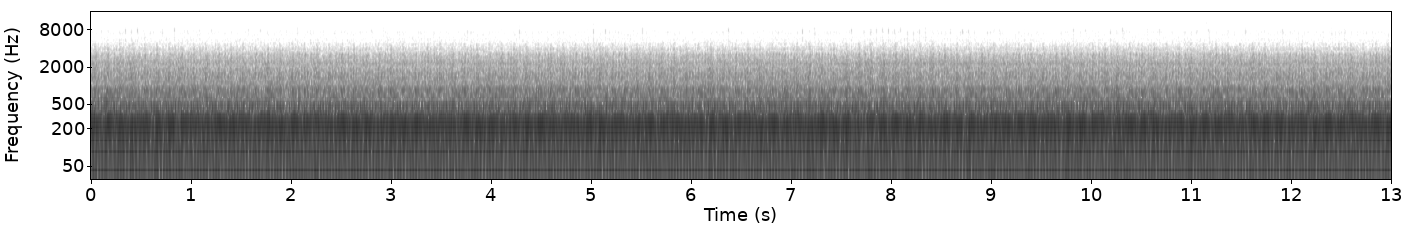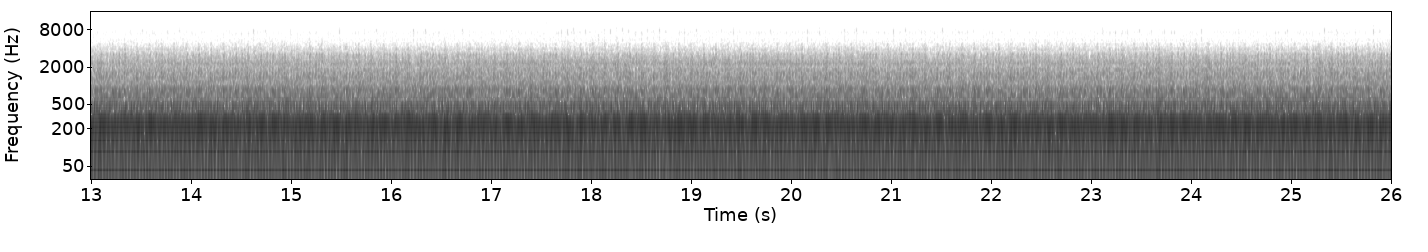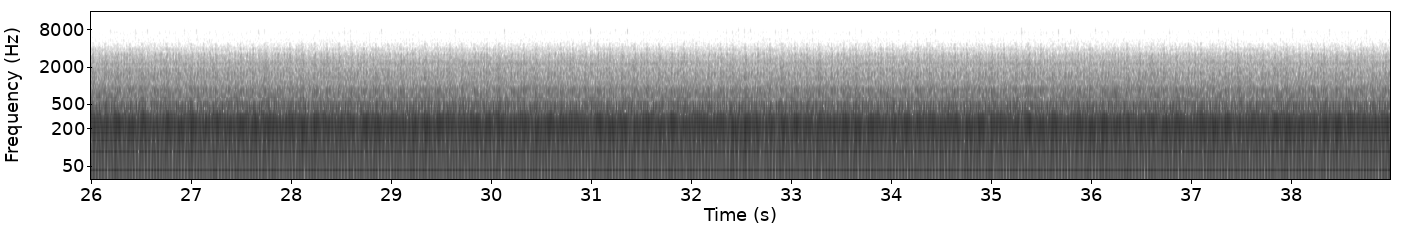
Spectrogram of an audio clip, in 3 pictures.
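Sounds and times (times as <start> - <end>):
engine knocking at idle: 0.0 - 38.9.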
